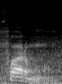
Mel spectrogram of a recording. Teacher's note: तो जब फर्म बोल रहे हैं तो उसमें आ की आवाज़ आ रही है, आ का उच्चारण आ रहा है, और ये हल्के से बोल रहे हैं, ह्रस्व स्वर में आ का उच्चारण आ रहा है, तो ये हो गया फर्म, यानी आपको हमने ह्रस्व में बोला है, बहुत अल्प समय के लिए बोला है।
